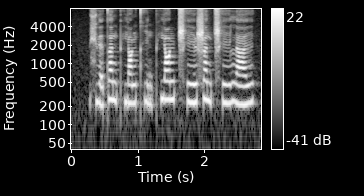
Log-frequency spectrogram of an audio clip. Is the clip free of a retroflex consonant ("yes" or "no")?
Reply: no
